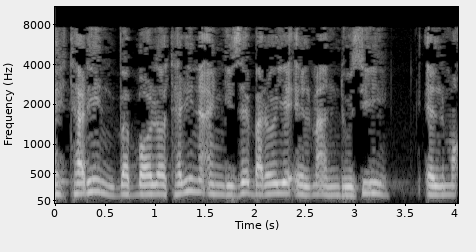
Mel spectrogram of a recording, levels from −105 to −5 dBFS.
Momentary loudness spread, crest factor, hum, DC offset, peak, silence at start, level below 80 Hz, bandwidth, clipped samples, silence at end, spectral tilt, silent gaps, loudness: 5 LU; 20 dB; none; under 0.1%; -12 dBFS; 0 s; -72 dBFS; 8 kHz; under 0.1%; 0 s; -5 dB/octave; none; -32 LUFS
